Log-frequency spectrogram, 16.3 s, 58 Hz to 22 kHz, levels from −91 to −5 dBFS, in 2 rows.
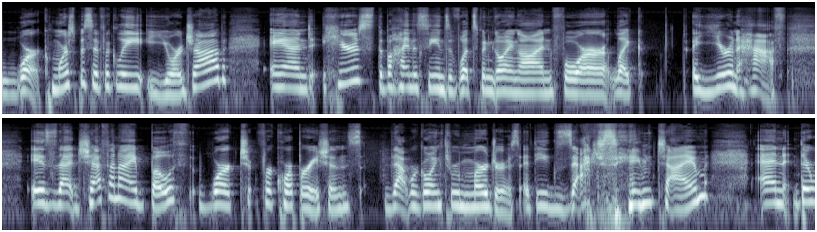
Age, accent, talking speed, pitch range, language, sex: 20-39, American, 160 wpm, 195-255 Hz, English, female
